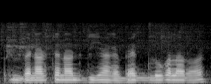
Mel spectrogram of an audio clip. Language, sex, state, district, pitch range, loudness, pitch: Chakma, male, Tripura, West Tripura, 100-105 Hz, -18 LUFS, 105 Hz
